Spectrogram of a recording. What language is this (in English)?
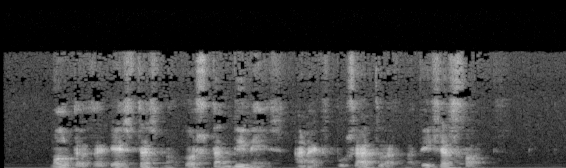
Catalan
